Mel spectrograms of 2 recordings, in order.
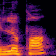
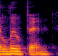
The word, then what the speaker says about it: Lupin: also by the way we're also going to be pronouncing lupine wrong basically the whole time because we don't speak french it's supposed to be lupa but we're we speak english so we say lupin yeah yeah i also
